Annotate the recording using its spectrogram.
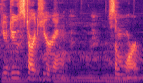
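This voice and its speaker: A man's voice: on the high side, takes it slowly, poor audio. A man improvising narration as the game master of a tabletop role-playing game. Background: soft music.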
